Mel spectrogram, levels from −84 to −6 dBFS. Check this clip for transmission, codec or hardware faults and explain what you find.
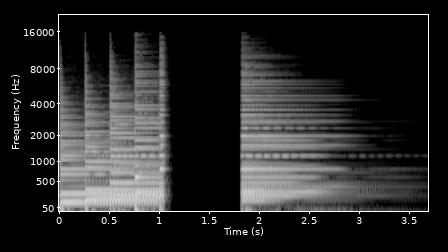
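A transmission fault is present: a call audio freeze from 1.03 to 1.83 s. The last sound carries on briefly and fades, and then comes about 0.67 s of silence before the audio resumes exactly where it stopped. Likely cause: packets held up in transit, leaving the jitter buffer empty. Unlike a packet-loss dropout, nothing is missing. About 0.78 s is inserted, so everything after it arrives that much later.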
